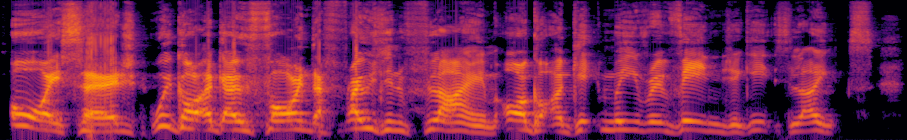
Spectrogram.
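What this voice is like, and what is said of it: Exaggerated Australian accent. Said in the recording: “the most ridiculous accent ... that Australian accent”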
